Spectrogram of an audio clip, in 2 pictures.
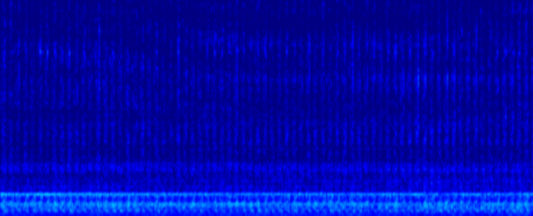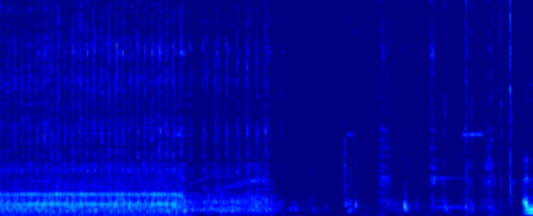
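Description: A sewing machine runs steadily for several seconds, stitching lines across a bag's pockets, then stops, leaving scattered handling clicks and rustles.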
